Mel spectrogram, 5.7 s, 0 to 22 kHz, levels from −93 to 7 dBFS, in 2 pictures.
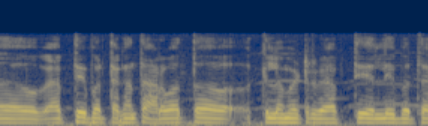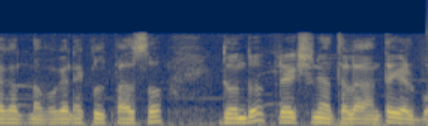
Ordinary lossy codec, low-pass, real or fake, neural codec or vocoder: none; 7.2 kHz; real; none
